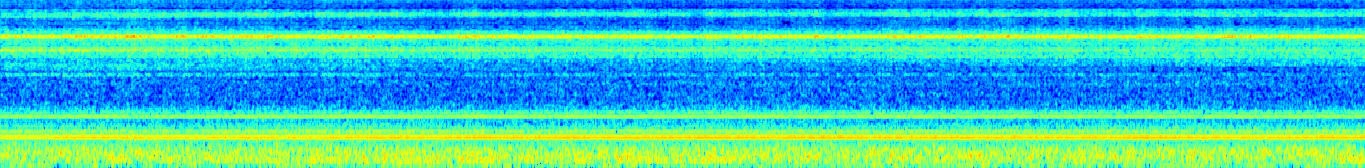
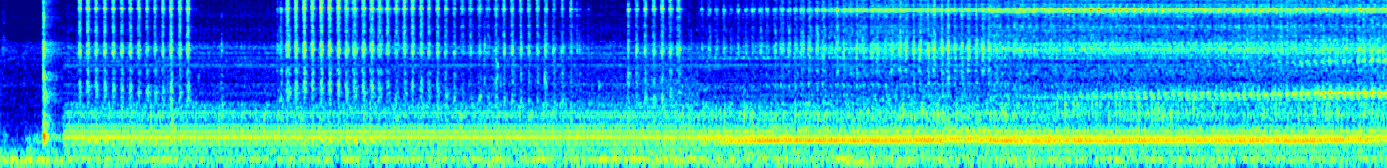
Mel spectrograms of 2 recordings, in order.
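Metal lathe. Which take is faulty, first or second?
second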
